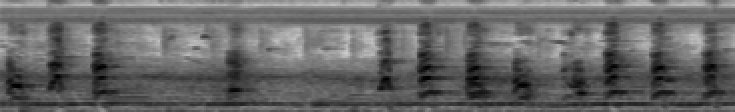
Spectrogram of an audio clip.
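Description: A frog chorus of short, harsh croaks with a nasal, almost barking tone, arriving in uneven clusters. A steady low hum runs underneath the calls.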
